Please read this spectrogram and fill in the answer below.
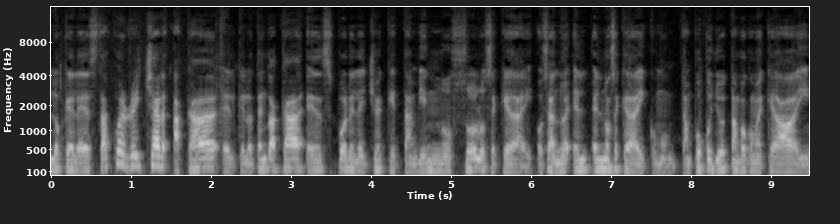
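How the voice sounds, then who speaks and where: A man with a Costa Rican accent speaks at a fairly quick pace with hardly any pauses. His pitch is fairly high with ordinary variation, on a very clean recording with a silent background. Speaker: streamer and cosplayer. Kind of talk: casual chat. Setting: livestream.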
